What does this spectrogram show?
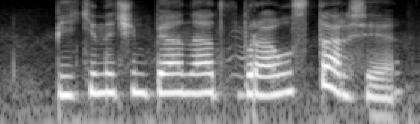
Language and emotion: Russian, positive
